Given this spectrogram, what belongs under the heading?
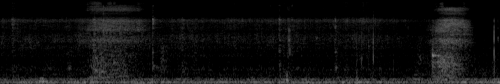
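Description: Potatoes and papaya frying in a pan with turmeric for a meat curry, a steady low sizzle under occasional stirring scrapes, with two louder bursts of sizzle, heard close and without talk.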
